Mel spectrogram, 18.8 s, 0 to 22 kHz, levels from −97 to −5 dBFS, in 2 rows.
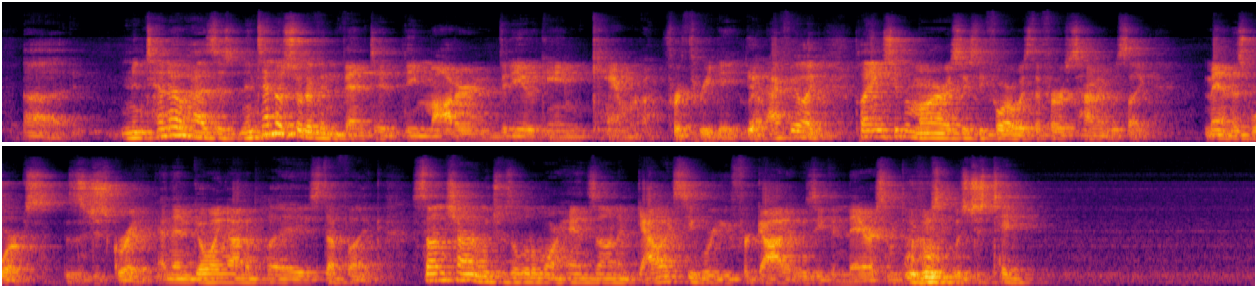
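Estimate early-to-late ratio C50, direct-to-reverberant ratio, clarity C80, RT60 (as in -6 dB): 7.5 dB, 1.5 dB, 10.0 dB, 0.75 s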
